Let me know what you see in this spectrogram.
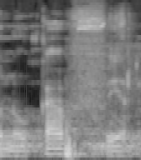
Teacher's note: Fir tarkik, ro sukun didahului kasroh, jadi dibacanya tipis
